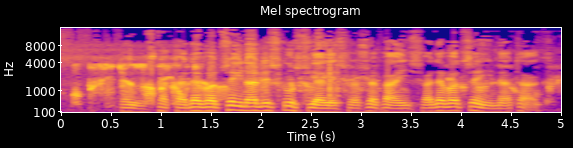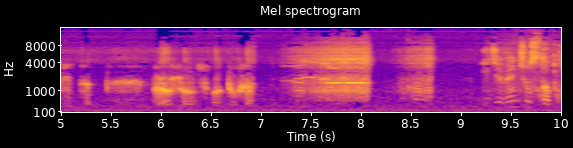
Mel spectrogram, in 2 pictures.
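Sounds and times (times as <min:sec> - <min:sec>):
voice fragments: 0:00.1 - 0:08.7.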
